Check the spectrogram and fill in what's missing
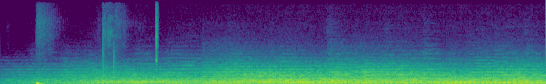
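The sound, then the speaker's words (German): The large bells of Cologne Cathedral (Kölner Dom), Germany, ring together in a dense, sustained wash of deep humming tones that swells slightly and stays loud throughout, with a single dull knock near the start. “Doch das Domgeläut birgt auch noch ganz andere Schätze.”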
